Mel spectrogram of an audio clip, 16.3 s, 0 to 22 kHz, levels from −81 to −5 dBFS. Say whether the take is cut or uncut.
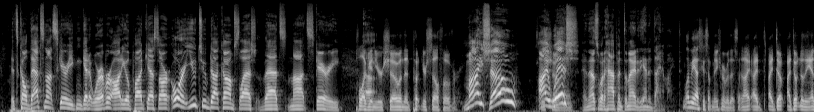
cut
